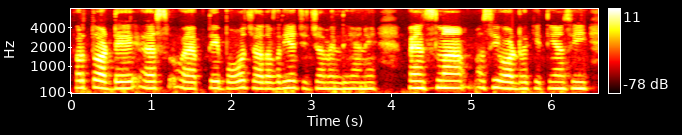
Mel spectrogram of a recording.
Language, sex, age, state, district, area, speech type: Punjabi, female, 30-45, Punjab, Mansa, urban, spontaneous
